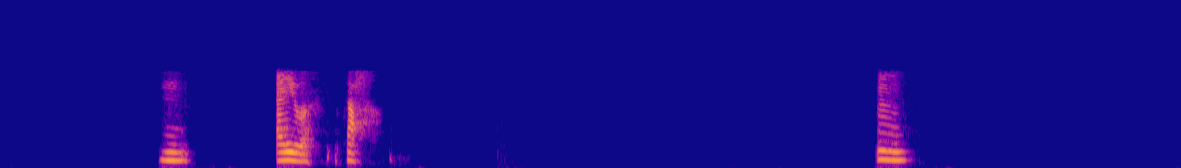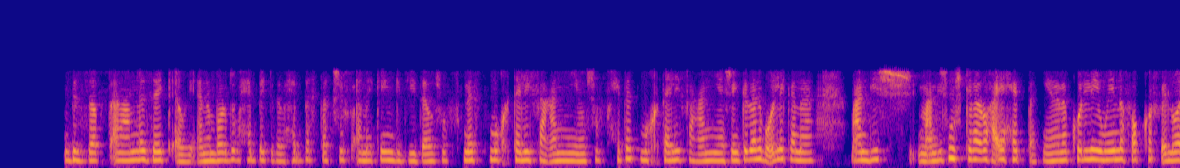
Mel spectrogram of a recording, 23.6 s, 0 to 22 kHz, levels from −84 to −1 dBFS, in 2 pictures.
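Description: At 20.0 s the speech stutters briefly: packet loss with the last packet repeated. About 40 ms went missing, which fits two 20 ms packets, and the receiver replayed the previous one to fill the gap. The repeats buzz around 50 Hz. The G.711 telephone coding keeps everything under 4 kHz.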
